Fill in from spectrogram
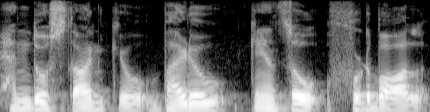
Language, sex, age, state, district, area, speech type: Kashmiri, male, 30-45, Jammu and Kashmir, Anantnag, rural, spontaneous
